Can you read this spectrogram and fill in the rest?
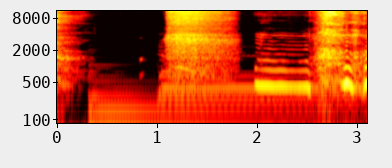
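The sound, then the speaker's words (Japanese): A woman cries, drawing in shaky, gasping breaths and sniffles between strained, whimpering voiced sounds, with two noisy sobbing bursts standing out in the short stretch. “めっちゃ泣いてる。”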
